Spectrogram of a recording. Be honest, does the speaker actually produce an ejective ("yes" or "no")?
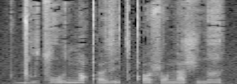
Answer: yes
